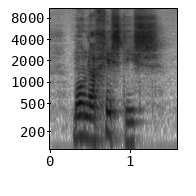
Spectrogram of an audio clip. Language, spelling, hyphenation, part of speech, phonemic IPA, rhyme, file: Dutch, monarchistisch, mo‧nar‧chis‧tisch, adjective, /ˌmoː.nɑrˈxɪs.tis/, -ɪstis, Nl-monarchistisch.ogg
- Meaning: monarchist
